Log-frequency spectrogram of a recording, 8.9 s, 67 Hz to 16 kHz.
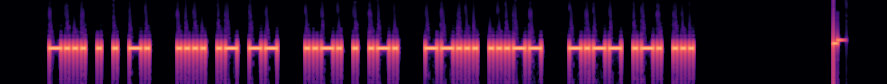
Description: Morse code, heard as a keyed tone, about 30 wpm, 700 Hz. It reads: BEEN HAM FER 73 YRS
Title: Practice QSO - Exchange 3 - More Info - 30wpm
